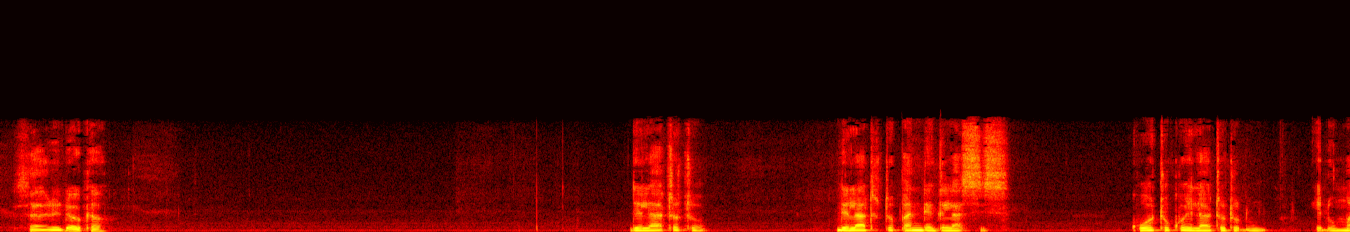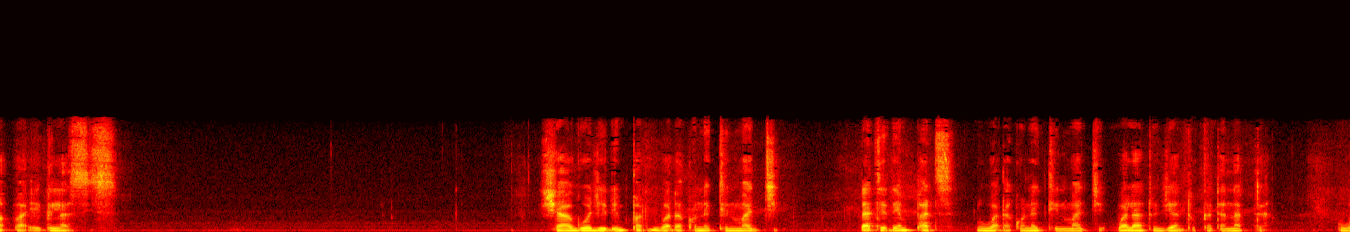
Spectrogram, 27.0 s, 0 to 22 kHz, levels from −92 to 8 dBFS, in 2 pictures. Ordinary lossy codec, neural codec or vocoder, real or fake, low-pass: AAC, 48 kbps; none; real; 10.8 kHz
